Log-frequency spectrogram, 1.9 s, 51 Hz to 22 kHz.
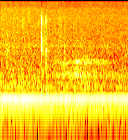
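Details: Transworld TW-500 linear HF amplifier after band-switch modification, changing bands from 160 to 80 m: a couple of crisp relay clicks over a steady electrical hum; normal low-pass filter relay switching.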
